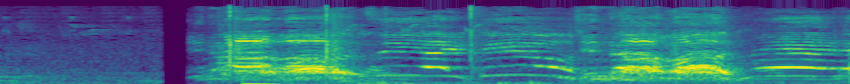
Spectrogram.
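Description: A group of men shouting political slogans in unison, loud chanted calls of about a second each, repeating. They start about a second in, after a brief tail of narration and a short silence.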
